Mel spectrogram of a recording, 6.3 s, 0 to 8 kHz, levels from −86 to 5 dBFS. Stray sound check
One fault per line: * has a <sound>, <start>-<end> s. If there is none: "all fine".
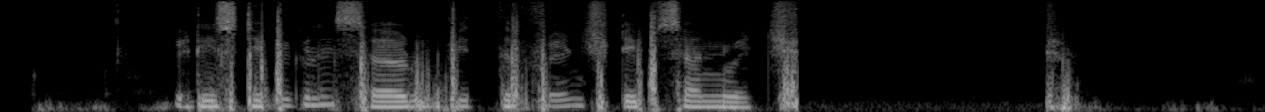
all fine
